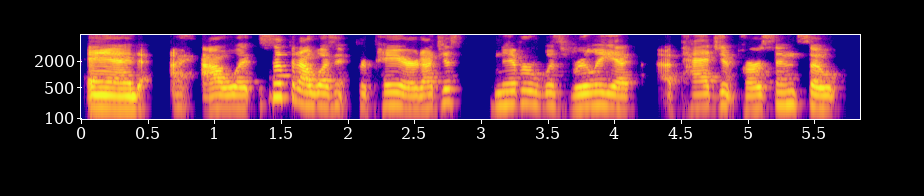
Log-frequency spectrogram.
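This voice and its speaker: Chatty Southern woman, lowish voice. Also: normal speed. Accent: Southern American. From Tennessee, USA. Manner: chatty, laughing, animated storyteller. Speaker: guest. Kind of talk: casual interview storytelling.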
